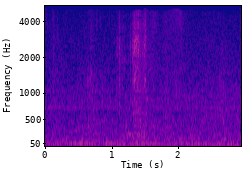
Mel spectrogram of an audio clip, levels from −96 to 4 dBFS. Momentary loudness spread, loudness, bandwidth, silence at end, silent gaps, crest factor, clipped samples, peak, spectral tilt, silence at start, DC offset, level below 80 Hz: 10 LU; -60 LUFS; 5.4 kHz; 0 s; none; 22 dB; under 0.1%; -40 dBFS; -2.5 dB/octave; 0 s; under 0.1%; -66 dBFS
